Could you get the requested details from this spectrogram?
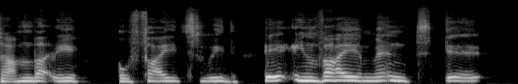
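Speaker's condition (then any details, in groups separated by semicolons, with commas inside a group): Cerebral palsy; pain back within 3 days in Sweden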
